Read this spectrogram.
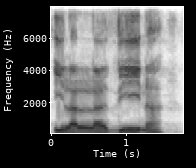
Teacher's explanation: kasrah bertemu ya sukun dua harakat mad thabi'i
